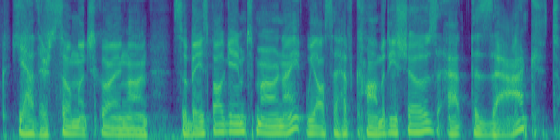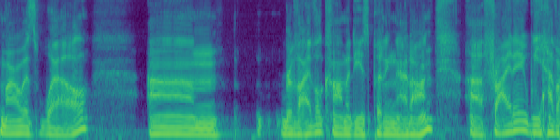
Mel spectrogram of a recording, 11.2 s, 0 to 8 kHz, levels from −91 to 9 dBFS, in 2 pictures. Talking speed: 175 wpm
